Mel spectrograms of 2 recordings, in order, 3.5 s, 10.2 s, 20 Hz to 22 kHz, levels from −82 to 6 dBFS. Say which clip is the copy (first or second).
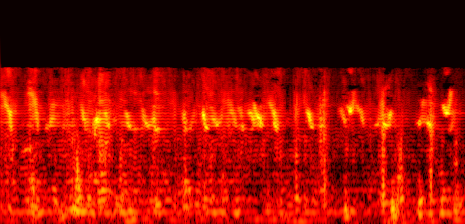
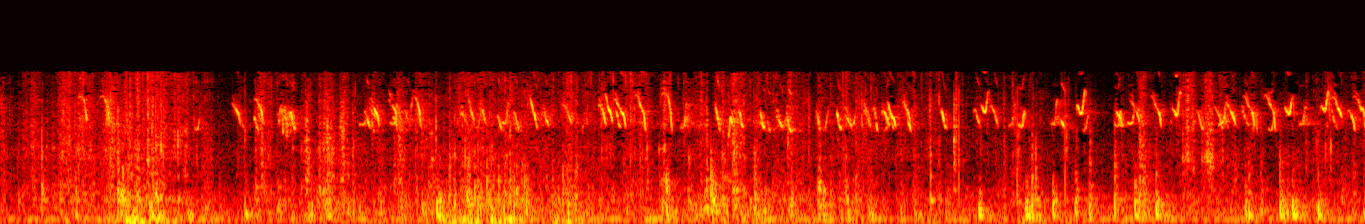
first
